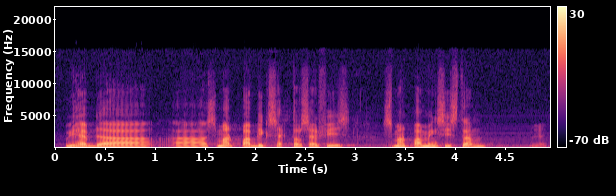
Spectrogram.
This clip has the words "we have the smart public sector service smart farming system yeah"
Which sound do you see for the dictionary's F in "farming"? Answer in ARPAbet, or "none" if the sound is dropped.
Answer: P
